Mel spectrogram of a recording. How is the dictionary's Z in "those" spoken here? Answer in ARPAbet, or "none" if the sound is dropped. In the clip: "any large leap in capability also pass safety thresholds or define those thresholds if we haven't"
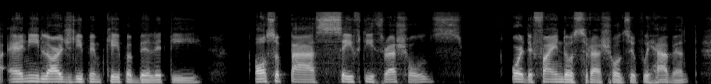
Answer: S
